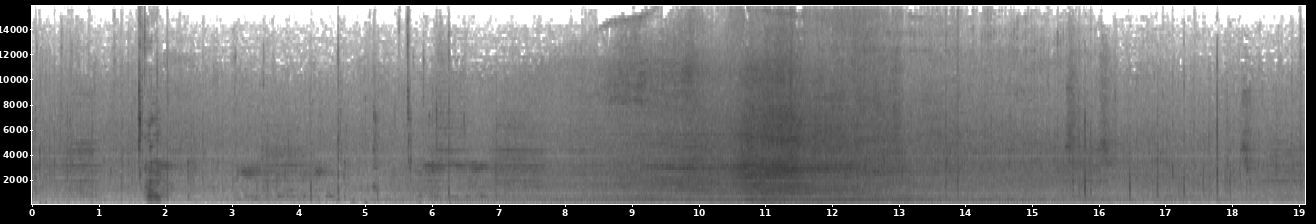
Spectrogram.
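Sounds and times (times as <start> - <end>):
vehicle passing: 5.8 - 17.4.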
